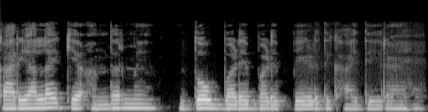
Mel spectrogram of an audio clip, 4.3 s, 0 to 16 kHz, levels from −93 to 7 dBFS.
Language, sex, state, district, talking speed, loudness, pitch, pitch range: Hindi, male, Jharkhand, Ranchi, 170 wpm, -19 LUFS, 130 Hz, 125-140 Hz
